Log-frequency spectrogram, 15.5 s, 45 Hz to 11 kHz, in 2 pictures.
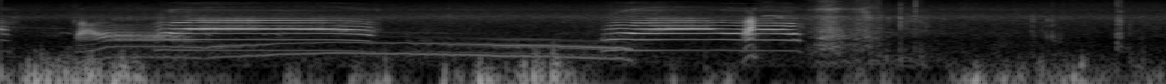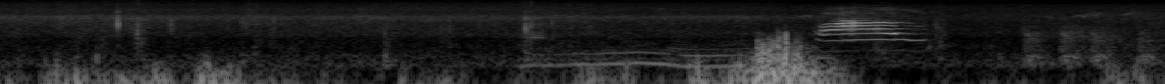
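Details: Fierce vocal fight between stray cats on a cat island, filmed on a GoPro HERO8: a few drawn-out, sliding yowls near the start, then a long quiet stretch of scuffing, and a rising wail near the end.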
